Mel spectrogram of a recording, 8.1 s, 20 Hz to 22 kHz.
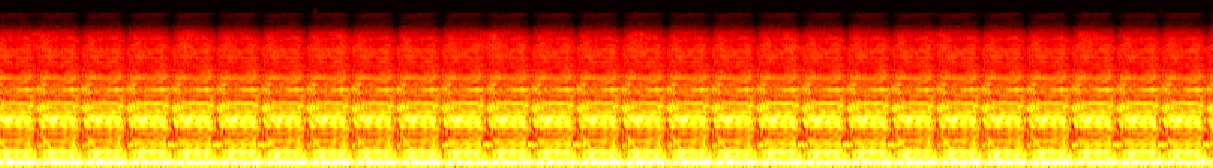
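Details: Siemens MAGNETOM Lumina 3 T MRI scanner, lumbar spine exam: loud, steady, rapidly pulsing droning hum, about 200 pulses a minute, typical of a T2-weighted turbo spin echo sequence; MRI scanner noise.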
